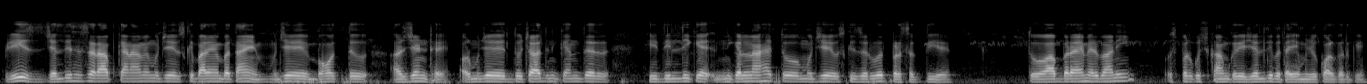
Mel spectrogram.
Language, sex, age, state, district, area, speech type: Urdu, male, 18-30, Uttar Pradesh, Siddharthnagar, rural, spontaneous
